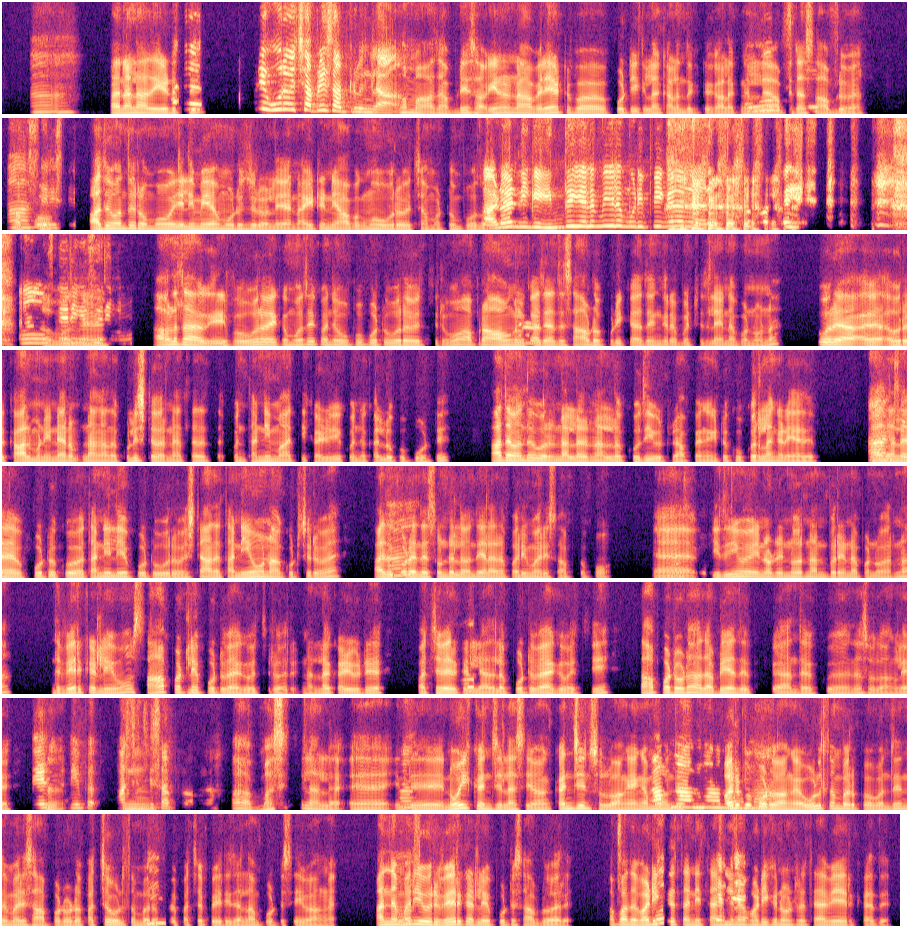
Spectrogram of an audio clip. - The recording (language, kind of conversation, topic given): Tamil, podcast, நேரமில்லாதபோது உடனடியாகச் செய்து சாப்பிடக்கூடிய எளிய ஆறுதல் உணவு எது?
- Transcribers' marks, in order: distorted speech; tapping; in English: "நைட்டு"; other background noise; laugh; laughing while speaking: "நெனச்சுக்கூட பாக்கலைங்க. ஆ சரிங்க, சரிங்க"; static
